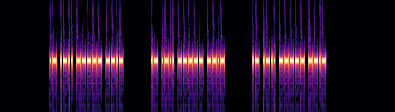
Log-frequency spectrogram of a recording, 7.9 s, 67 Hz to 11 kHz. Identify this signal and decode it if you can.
Morse code, heard as a keyed tone, about 41 wpm, 700 Hz. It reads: AL0Q AL0Q AL0Q
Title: USA Call Signs - 4 Characters - Repeated 3x - 45wpm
